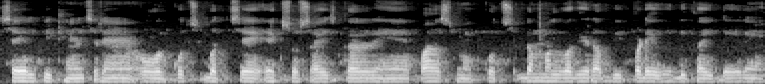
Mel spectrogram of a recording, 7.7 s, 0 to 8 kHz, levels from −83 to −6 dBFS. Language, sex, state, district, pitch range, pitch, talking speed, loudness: Hindi, male, Rajasthan, Bikaner, 110-115 Hz, 115 Hz, 180 wpm, -19 LUFS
